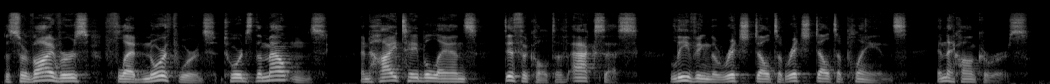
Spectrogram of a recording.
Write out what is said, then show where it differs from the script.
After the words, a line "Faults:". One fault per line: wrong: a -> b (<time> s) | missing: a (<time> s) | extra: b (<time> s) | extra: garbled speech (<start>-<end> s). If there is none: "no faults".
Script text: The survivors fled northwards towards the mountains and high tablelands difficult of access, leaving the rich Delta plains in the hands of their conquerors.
The survivors fled northwards towards the mountains and high tablelands difficult of access, leaving the rich Delta rich Delta plains in the conquerors.
Faults:
extra: rich Delta (7.8 s)
missing: hands of their (9.5 s)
